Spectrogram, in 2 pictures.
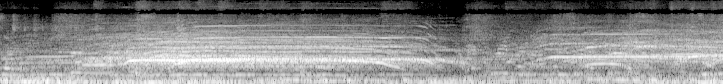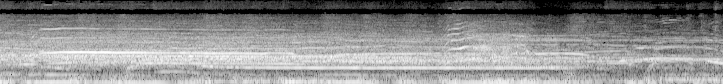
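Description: Live concert: amplified music with a heavy bass, and a crowd screaming and whooping over it, with long held notes.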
